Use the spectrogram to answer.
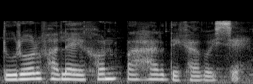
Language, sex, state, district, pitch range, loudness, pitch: Assamese, female, Assam, Kamrup Metropolitan, 220-245 Hz, -15 LUFS, 230 Hz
